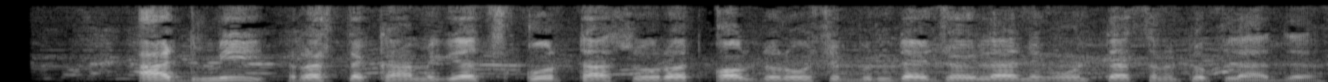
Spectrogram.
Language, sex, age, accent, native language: Uzbek, male, under 19, Qashqadaryo, Uzbek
